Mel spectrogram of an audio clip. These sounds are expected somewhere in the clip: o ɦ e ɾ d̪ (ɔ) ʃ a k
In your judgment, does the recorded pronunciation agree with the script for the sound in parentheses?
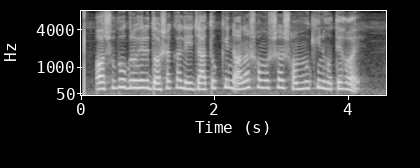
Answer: yes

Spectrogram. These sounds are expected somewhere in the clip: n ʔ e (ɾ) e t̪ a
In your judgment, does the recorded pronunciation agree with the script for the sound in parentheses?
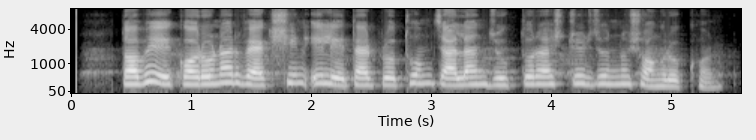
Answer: no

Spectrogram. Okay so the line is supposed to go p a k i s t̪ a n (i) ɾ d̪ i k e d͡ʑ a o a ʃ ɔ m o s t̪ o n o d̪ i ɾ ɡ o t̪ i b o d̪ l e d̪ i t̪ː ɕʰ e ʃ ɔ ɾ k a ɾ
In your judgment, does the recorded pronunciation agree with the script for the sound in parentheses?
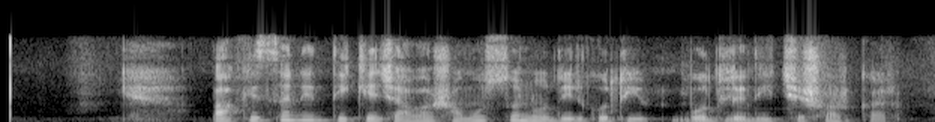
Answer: no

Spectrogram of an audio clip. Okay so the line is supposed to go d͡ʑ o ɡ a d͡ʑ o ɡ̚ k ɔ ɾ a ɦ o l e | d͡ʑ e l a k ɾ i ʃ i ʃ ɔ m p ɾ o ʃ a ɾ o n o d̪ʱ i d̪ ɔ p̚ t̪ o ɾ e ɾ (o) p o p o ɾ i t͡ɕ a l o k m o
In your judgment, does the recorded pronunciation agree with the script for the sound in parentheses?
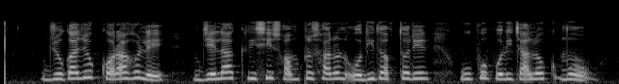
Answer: no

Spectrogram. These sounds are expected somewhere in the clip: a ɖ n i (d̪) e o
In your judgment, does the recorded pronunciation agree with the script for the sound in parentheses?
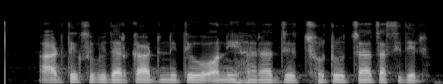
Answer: no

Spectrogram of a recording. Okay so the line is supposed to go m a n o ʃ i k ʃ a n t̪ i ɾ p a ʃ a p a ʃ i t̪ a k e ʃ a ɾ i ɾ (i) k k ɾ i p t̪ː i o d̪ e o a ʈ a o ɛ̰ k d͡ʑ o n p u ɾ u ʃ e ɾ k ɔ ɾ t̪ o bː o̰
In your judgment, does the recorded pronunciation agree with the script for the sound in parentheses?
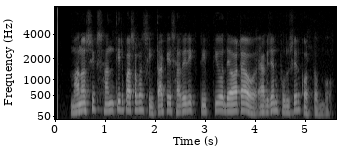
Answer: yes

